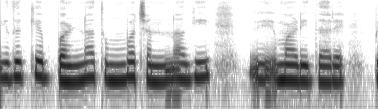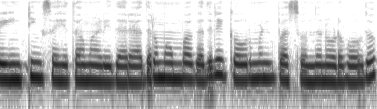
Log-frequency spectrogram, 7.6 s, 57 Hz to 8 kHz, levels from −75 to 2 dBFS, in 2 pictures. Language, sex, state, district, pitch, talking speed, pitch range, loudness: Kannada, female, Karnataka, Bellary, 220 Hz, 110 wpm, 210-230 Hz, -14 LUFS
